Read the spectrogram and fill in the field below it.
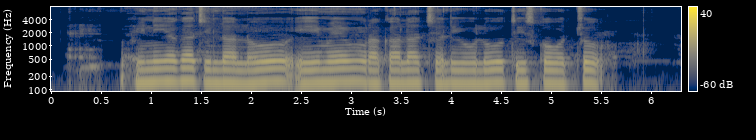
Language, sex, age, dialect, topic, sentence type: Telugu, male, 60-100, Telangana, banking, question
